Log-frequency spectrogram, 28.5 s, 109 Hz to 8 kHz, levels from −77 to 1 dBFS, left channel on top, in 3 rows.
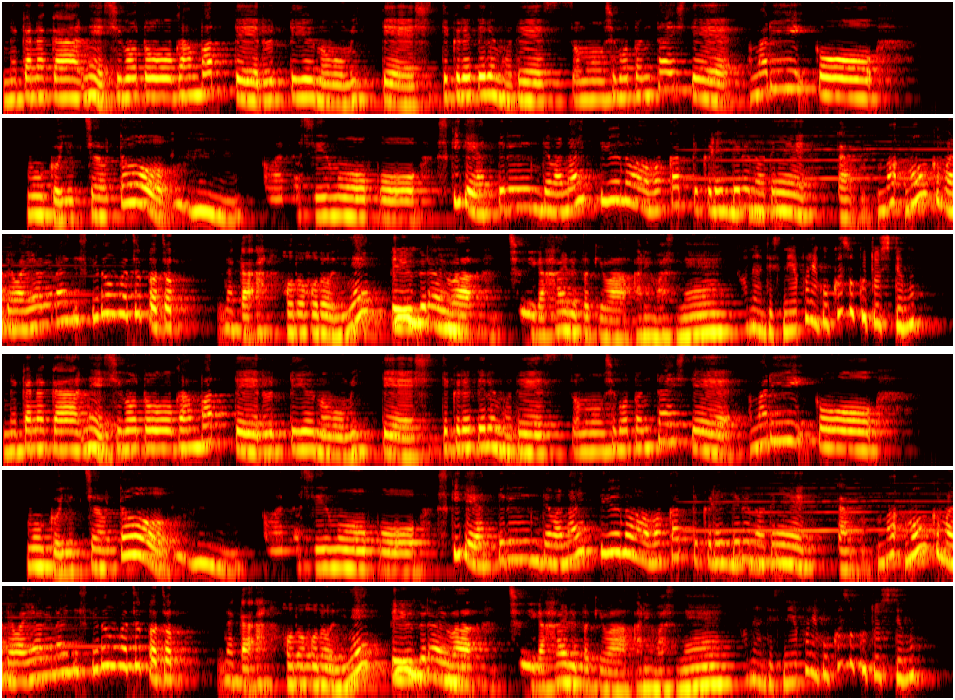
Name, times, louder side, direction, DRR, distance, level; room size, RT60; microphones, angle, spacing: voice 1, 0.0-5.4 5.7-8.9 9.8-11.1 12.1-17.5 17.9-20.7 21.2-23.7 24.1-26.2, left 1 dB, 5° right, 2 dB, 1.4 m, -25 dB
voice 2, 11.2-11.9 16.6-17.1 22.9-23.7 26.4-28.1, left 3 dB, 45° left, 9 dB, 0.4 m, -26 dB
Wind instrument woodwind instrument, 16.2-20.5, right 4 dB, 80° right, 6.6 m, -43 dB
12.5 x 6.6 x 9.7 m, 0.62 s
head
